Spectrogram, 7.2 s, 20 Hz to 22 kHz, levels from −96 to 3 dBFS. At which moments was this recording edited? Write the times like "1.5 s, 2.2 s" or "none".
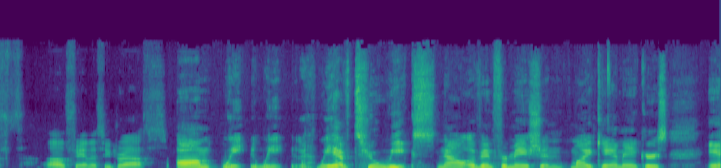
1.7 s, 6.0 s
